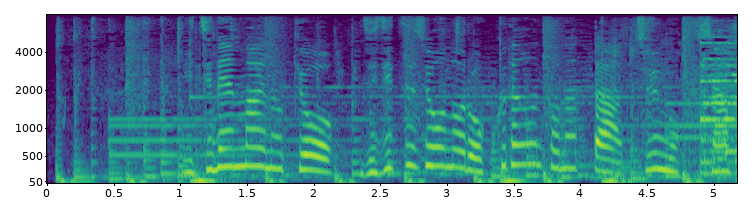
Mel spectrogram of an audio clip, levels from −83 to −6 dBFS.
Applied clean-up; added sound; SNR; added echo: none; Marimba, xylophone; 6 dB; none.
